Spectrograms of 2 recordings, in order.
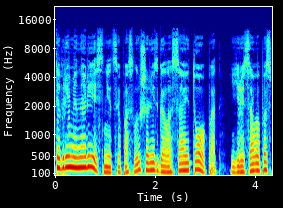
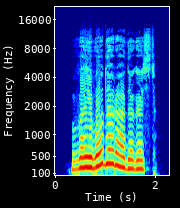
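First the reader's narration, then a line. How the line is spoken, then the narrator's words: Sternly called out. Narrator (Russian): строго окрикнула его Ересава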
